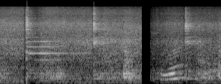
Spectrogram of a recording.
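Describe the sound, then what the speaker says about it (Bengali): A vegetable curry for brown-rice vegetarian khichuri fries in a pan, with steady broadband sizzling broken by a few soft stirring scrapes and one brief dropout midway. "ভালো করে ভেজে নিতে হবে তরকারিটা।"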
